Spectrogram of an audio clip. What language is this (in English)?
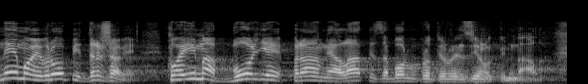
Croatian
